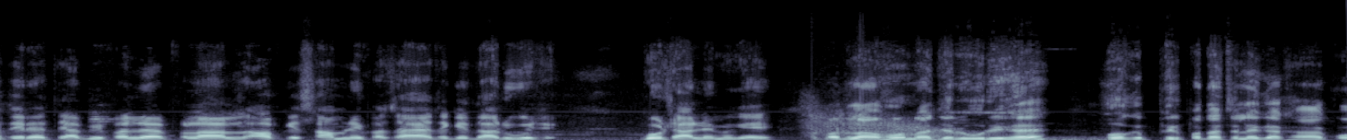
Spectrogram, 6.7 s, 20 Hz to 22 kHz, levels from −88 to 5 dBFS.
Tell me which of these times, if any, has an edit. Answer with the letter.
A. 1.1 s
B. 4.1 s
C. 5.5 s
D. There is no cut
B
